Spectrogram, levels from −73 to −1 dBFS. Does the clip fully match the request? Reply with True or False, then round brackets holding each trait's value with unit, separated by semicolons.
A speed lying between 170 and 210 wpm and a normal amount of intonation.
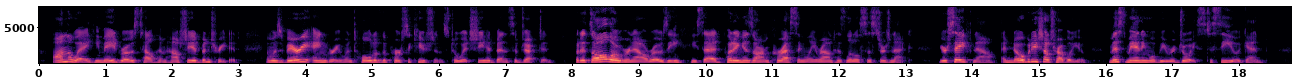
True (200 wpm; 3.1 semitones)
